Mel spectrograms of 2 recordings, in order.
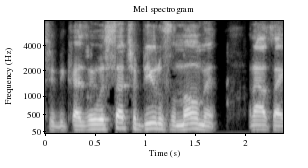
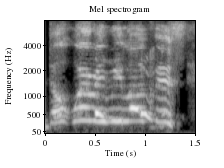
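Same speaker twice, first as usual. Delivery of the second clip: very high-pitched, excited reassurance; mock cheering on. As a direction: squeal encouragement to a crying performer. Acting out cheering her on.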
